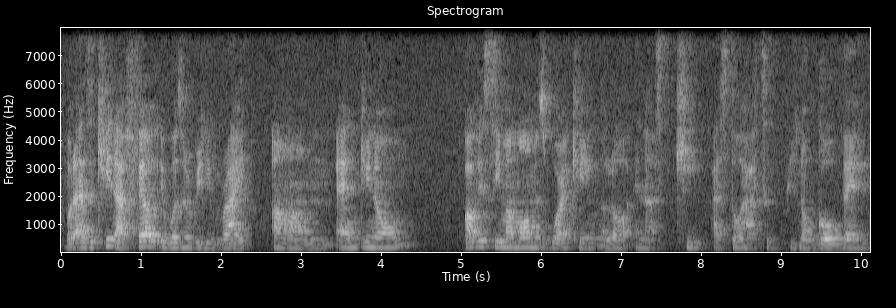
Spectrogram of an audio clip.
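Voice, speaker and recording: Young Nigerian woman, slow and hesitant storytelling vlogger, lowish voice, echoey room. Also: steady tone, creaky, slight background noise. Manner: slow, reflective, hesitant telling. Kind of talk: personal storytime.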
